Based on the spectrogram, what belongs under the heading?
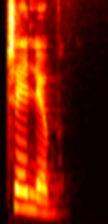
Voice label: "тшельӧб", Komi

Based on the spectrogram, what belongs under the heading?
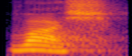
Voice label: "вась", f

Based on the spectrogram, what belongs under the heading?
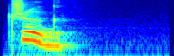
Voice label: "тшыг", Komi

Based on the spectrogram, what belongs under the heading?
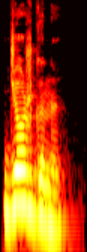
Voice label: "дзожгыны", Komi

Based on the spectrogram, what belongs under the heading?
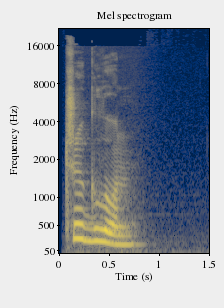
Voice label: "тшыглун", Komi

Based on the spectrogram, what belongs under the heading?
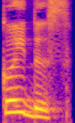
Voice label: "кӧйдыс" Komi

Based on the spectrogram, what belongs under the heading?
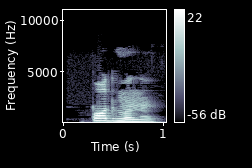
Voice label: "подмыны", Komi

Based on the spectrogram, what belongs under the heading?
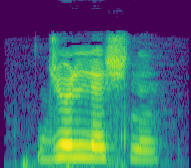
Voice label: "дзоллясьны", Komi

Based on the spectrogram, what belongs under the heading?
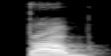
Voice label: "таб", Komi

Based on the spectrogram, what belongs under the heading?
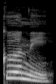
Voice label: "кӧні" Komi

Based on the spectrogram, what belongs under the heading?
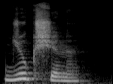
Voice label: "дзугсьыны", Komi

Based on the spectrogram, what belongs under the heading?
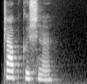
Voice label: "тшапкысьны", Komi

